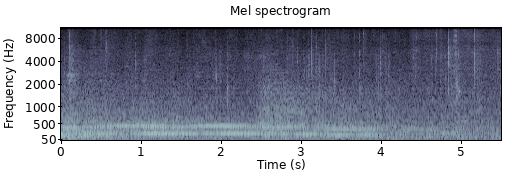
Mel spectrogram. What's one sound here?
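A choir of men and women sings a sustained chord that fades away in a large echoing church.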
